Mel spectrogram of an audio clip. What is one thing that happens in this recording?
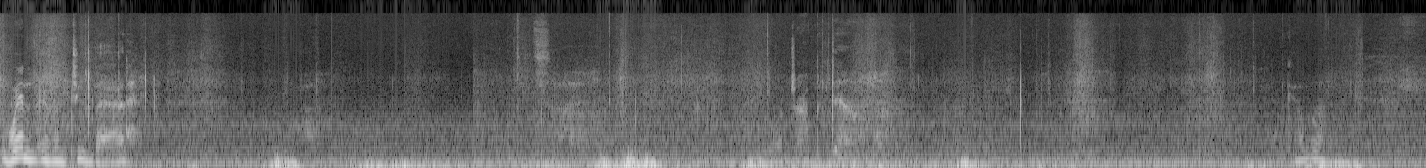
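Wind blows outdoors with low rumbling gusts.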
